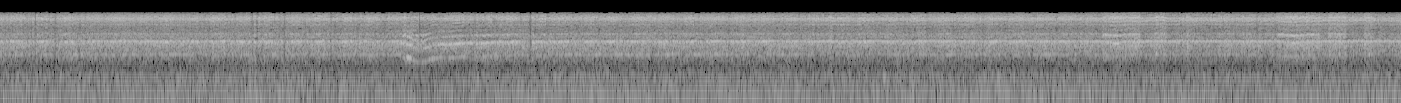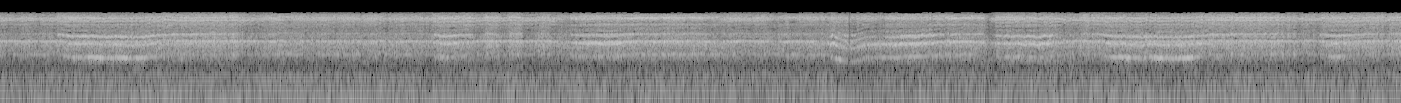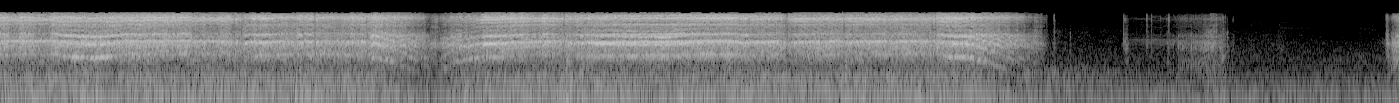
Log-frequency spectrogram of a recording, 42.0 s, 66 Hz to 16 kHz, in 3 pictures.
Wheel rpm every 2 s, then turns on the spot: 230, 230, 210, 230, 230, 230, 230, 220, 230, 230, 230, 200, 220, 230, 230, 190, 150, 220, 210, 10, 10.
none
